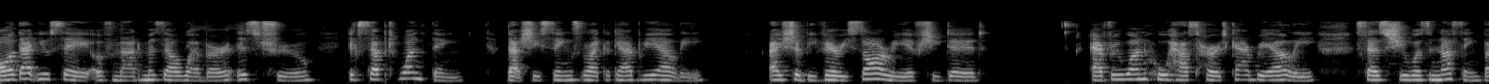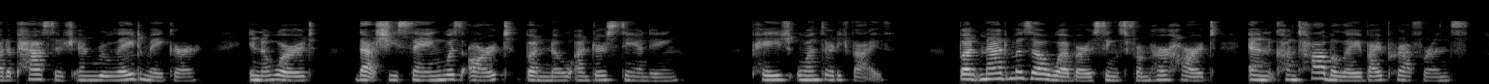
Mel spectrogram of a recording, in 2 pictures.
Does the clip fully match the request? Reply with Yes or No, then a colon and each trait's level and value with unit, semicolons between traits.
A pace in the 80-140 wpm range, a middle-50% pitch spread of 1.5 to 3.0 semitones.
Yes: slow, 135 wpm; narrow, 2.5 semitones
